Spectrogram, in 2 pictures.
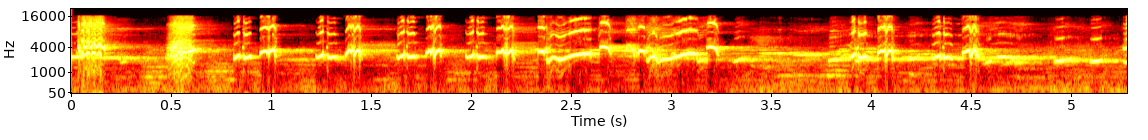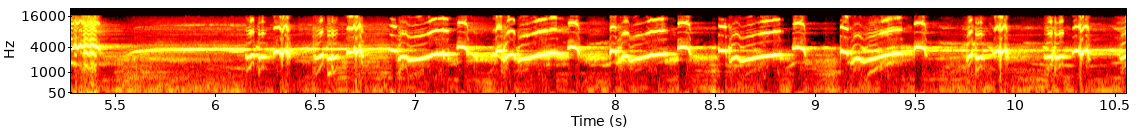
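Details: Female oriental magpie-robin, a kept house bird, singing loudly and persistently with many mimicked phrases: rapid sequences of bright whistled notes, upslurs and sharp chips, nearly continuous, with short gaps after a few seconds.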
